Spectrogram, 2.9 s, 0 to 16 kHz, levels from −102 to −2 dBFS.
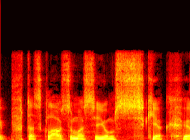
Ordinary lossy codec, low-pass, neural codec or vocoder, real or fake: MP3, 96 kbps; 9.9 kHz; none; real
